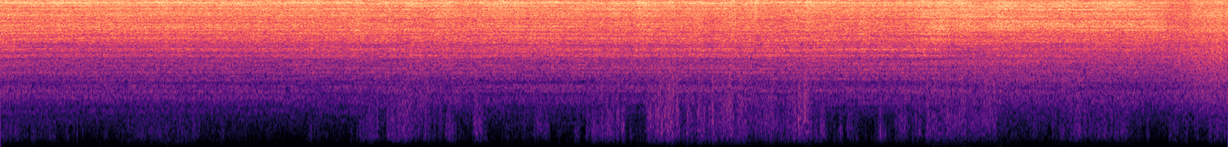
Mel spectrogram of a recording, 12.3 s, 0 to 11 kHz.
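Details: Homemade petrol-engine-driven air compressor at about 90 psi, with unloader trouble after debris came out: loud, steady high hiss of escaping air with no engine knock underneath; air leak hiss, suspected from a leaking unloader valve, not confirmed.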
